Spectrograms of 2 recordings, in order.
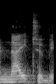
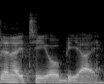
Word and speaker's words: Nitobi: was behind phone Gap is it n or night to be I have no idea how to pronounce it it's nit Obi we should know but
